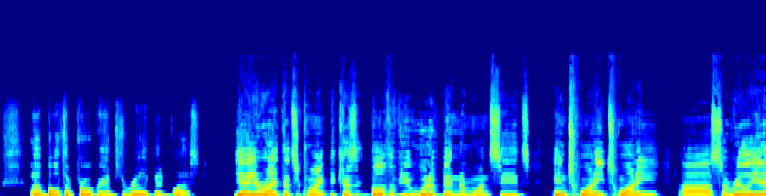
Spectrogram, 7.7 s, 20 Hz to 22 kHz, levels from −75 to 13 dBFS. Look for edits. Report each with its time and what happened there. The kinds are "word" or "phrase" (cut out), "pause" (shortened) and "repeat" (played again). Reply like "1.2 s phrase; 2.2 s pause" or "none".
3.0 s word; 5.4 s pause; 6.7 s pause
